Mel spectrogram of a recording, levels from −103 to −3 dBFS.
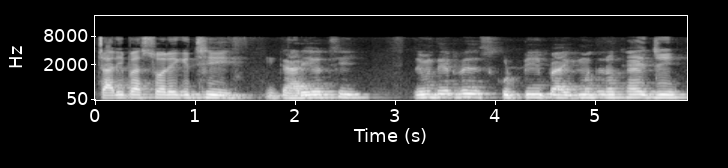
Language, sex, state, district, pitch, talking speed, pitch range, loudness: Odia, male, Odisha, Nuapada, 135 Hz, 80 wpm, 130-140 Hz, -14 LUFS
